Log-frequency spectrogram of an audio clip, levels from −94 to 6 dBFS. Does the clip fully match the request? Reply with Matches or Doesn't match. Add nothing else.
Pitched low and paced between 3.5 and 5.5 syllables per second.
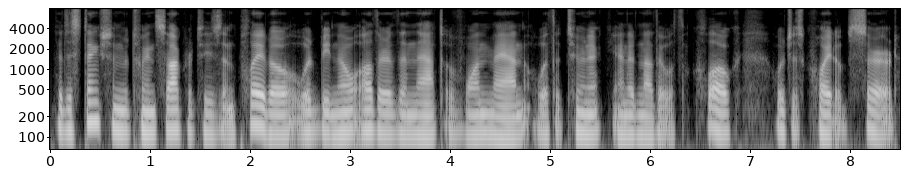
Matches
